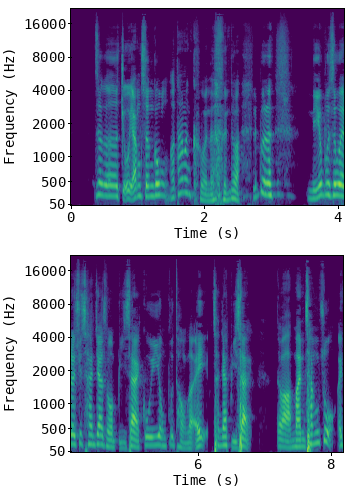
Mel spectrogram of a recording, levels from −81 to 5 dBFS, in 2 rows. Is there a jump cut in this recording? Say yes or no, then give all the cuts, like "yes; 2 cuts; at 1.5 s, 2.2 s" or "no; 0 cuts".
yes; 2 cuts; at 2.7 s, 6.1 s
